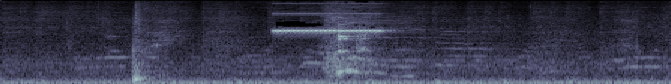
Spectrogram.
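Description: A loud electronic beep, one steady high tone lasting under a second, about halfway through. A short knock comes about a second in, with the two kettlebells held in the rack between jerks.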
